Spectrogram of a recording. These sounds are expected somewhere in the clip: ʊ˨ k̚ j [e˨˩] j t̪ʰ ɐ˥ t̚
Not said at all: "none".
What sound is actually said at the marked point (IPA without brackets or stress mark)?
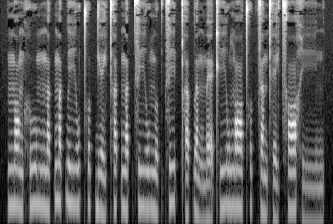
e˨˩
